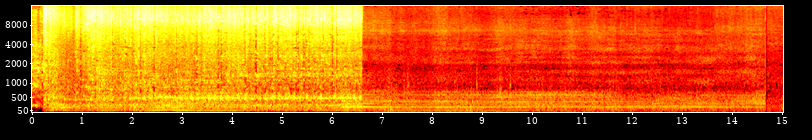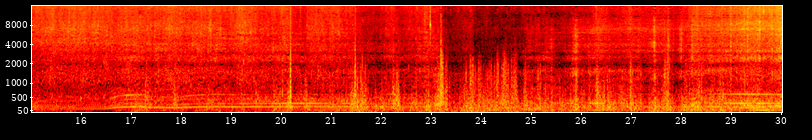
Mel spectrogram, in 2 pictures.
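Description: Jet boat with a Berkeley jet pump running on a river, the pump's water circulation and wind louder than the engine. A loud rushing noise fills the first few seconds, then a steady running tone; about halfway the pitch rises as the boat speeds up, and it grows louder near the end as the boat passes close.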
